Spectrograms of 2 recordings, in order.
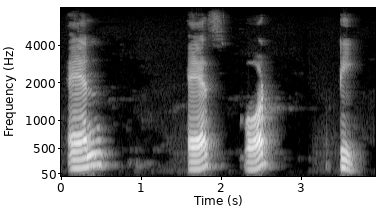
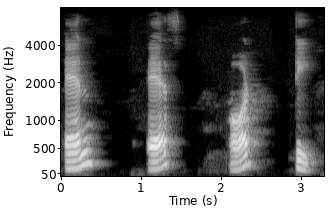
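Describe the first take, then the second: No difference in how they are said.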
